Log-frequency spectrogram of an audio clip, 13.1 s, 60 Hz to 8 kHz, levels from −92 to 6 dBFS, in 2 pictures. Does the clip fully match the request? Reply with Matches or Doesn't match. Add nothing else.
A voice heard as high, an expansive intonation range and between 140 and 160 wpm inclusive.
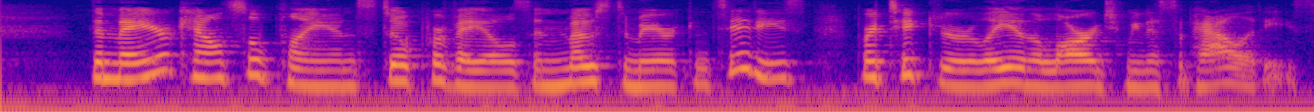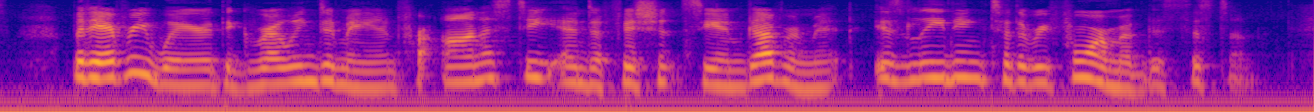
Matches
